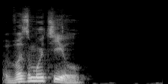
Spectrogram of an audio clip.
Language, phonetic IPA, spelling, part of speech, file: Russian, [vəzmʊˈtʲiɫ], возмутил, verb, Ru-возмутил.ogg
- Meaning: masculine singular past indicative perfective of возмути́ть (vozmutítʹ)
